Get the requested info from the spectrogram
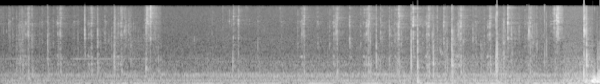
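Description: Barber's scissors snipping wet hair: quick, irregular clicking cuts that come thicker in the second half.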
